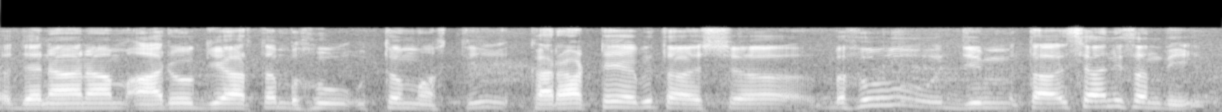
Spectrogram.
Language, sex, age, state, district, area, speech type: Sanskrit, male, 45-60, Kerala, Kollam, rural, spontaneous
